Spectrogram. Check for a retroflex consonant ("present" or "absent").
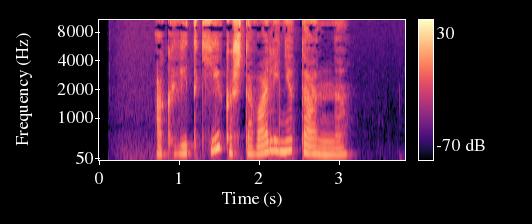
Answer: present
